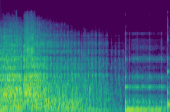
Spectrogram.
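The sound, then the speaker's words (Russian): A wolf growls in a cave: a deep, rumbling growl that fades over nearly two seconds, then a second, shorter and harsher burst. “Во мраке пещеры волчьи глаза горели зеленым огнем. В горле клокотал яростный рык.”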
